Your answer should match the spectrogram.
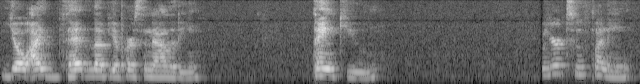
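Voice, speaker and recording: A woman's voice: mid-range voice, slow, darkish tone, distant mic. A woman of twenty in casual chat, answering viewer comments in a joking, slangy way and laughing often. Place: home filming setup with cameras and lights.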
